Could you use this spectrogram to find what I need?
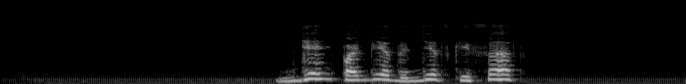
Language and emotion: Russian, positive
